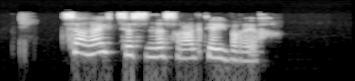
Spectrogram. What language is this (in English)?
Kabyle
